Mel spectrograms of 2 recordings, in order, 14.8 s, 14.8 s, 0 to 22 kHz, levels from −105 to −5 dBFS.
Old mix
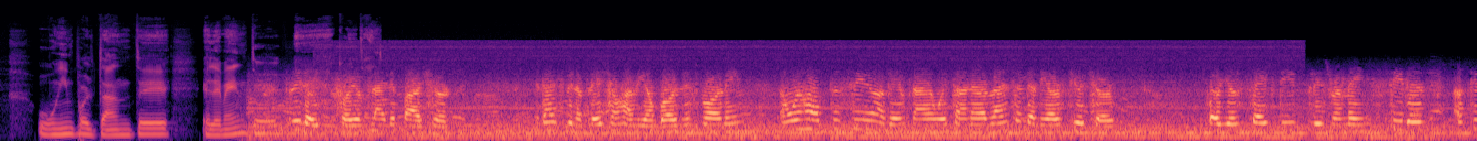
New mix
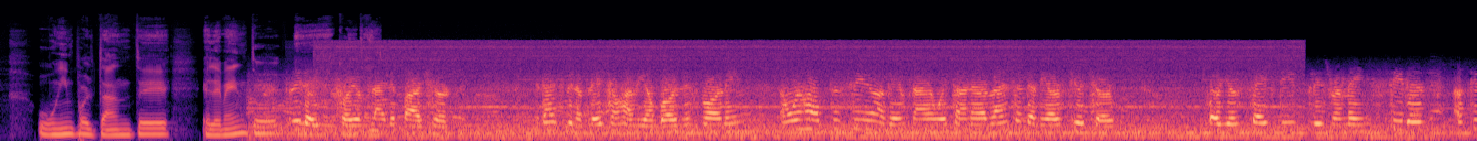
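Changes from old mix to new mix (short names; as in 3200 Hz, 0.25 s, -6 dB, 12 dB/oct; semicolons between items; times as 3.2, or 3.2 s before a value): speech: add low shelf 330 Hz +8.5 dB; second sound +9.0 dB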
